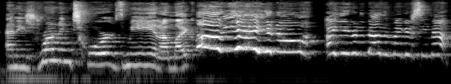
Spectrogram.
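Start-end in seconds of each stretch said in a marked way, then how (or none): 1.9-4.5 high, fast, giddy shouting; excited shout. Retold or imitated. Wife spotting her husband running toward her, excited shout. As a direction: squeal it out, thrilled to see him.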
